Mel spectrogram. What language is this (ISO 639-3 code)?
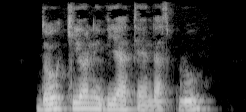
epo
